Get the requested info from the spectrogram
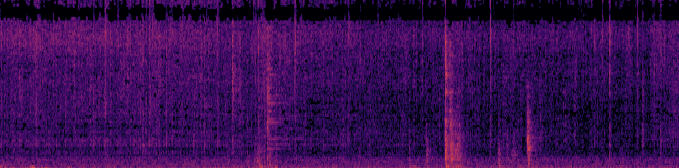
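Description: Chopped pepperoni pizza sizzling steadily as it warms in a nonstick frying pan, with a few sharp knocks about midway.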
